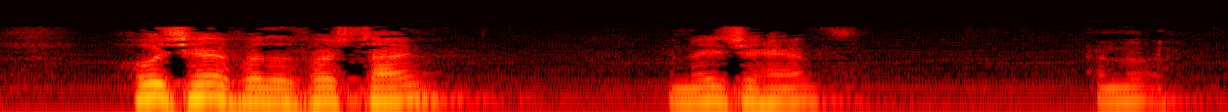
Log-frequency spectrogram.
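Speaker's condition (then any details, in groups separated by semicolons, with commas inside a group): Stroke with facial paralysis; hard to speak clearly due to facial paralysis, may be hard to understand, speeds up when excited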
